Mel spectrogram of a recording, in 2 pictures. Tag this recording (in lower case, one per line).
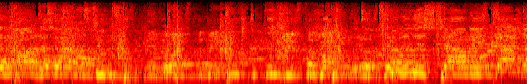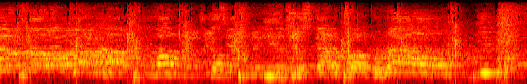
speech
music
